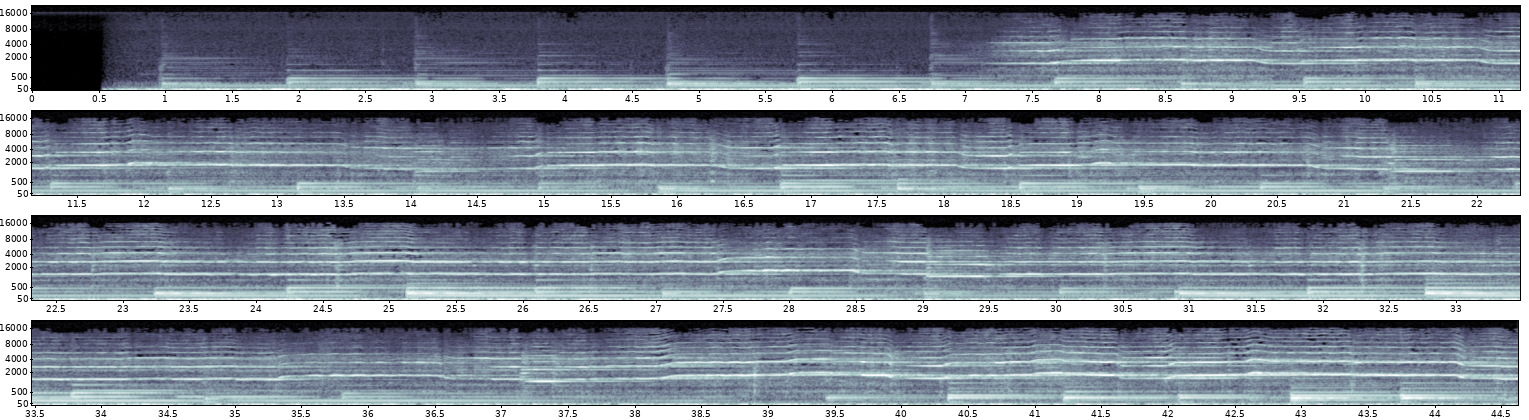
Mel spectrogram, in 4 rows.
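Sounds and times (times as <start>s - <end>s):
violin playing a Romanian folk dance: 0.8s - 44.6s
guitar playing a Romanian folk dance: 0.9s - 44.6s.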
